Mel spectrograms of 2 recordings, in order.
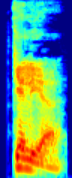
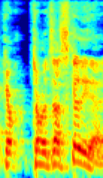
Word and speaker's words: Kvaratskhelia: Let me try and pronounce. Skelia. Yeah, Kvaratskhelia. Yeah. We got it.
